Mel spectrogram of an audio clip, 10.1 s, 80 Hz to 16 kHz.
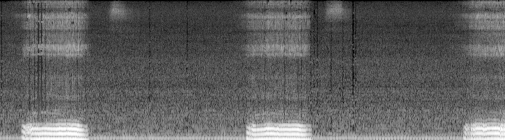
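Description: Three steady, deep, buzzing snores on each in-breath, about 14 a minute, with quiet out-breaths. A sound-effect recording of snoring.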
